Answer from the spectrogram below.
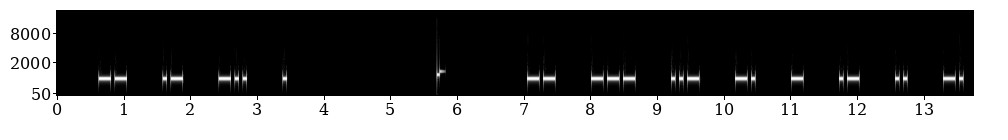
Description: Morse code, heard as a keyed tone, about 20 wpm, spaced as for 11 wpm, 690 Hz. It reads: MADE MOUNTAIN
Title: 3x Character Spacing - Top 300 Words - 20wpm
